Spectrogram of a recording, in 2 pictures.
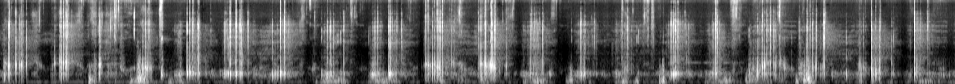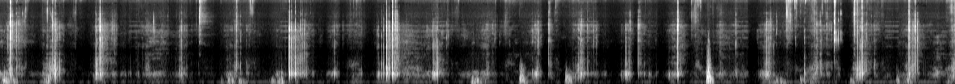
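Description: A person chewing crunchy food with a microphone held right at the lips: a quick run of sharp crunches that thins out about halfway through into slower, more spaced chewing.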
